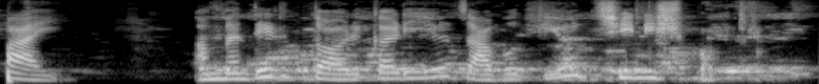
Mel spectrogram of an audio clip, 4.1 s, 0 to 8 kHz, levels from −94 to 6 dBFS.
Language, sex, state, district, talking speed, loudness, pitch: Bengali, female, West Bengal, Kolkata, 90 wpm, -17 LUFS, 245 Hz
